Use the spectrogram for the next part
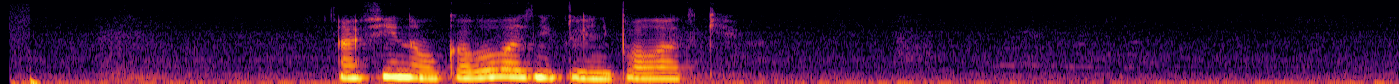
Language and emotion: Russian, neutral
